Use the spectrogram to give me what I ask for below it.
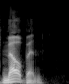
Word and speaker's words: Melbourne: And when I would say Melbourne, which is how it's spelled, Australian listeners would email us and say, that's not how you say it. You say it as Melbourne.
